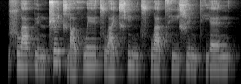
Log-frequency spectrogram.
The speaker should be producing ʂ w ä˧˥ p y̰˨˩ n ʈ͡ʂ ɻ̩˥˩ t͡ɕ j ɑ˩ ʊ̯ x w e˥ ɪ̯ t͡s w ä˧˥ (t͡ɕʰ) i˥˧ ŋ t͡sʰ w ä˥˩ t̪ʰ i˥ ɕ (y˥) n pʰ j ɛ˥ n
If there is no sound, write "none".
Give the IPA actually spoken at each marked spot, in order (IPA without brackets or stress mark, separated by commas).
t͡ɕʰ, y˥˩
